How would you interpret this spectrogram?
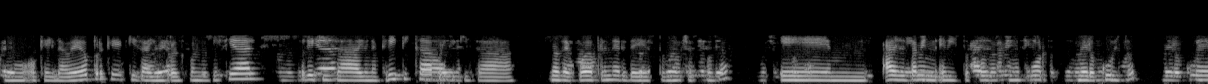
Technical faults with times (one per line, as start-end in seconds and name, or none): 0.00-0.17 echo leak
1.20-2.30 echo leak
2.75-3.40 echo leak
3.97-4.76 echo leak
5.48-5.99 echo leak
6.37-7.23 echo leak
7.58-8.14 echo leak
8.65-12.09 echo leak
